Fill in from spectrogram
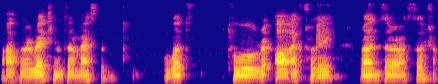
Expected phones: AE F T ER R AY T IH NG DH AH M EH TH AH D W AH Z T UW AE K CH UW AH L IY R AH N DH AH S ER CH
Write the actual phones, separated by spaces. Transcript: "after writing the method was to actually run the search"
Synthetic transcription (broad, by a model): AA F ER R AY T IH NG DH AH M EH S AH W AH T T UW AE K CH UW AH L IY R AH N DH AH S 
